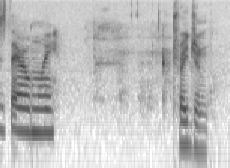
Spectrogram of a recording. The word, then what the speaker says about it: Trajan: Trajan. We'll say it like that. I guess it's because I say it the Danish way.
